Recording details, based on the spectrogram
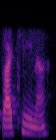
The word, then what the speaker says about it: Ikenia: Yes, Ikenia, yes.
